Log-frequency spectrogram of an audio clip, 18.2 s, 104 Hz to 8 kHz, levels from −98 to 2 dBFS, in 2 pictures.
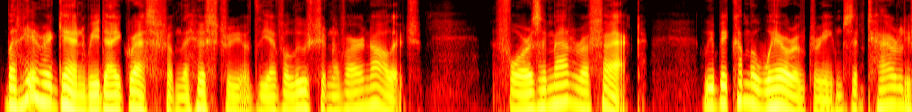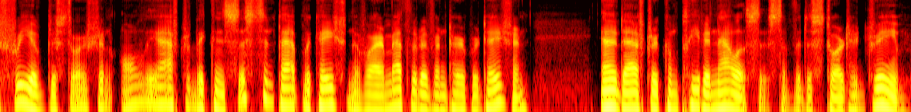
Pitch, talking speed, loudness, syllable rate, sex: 115 Hz, 155 wpm, -21 LUFS, 5.4 syllables/s, male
